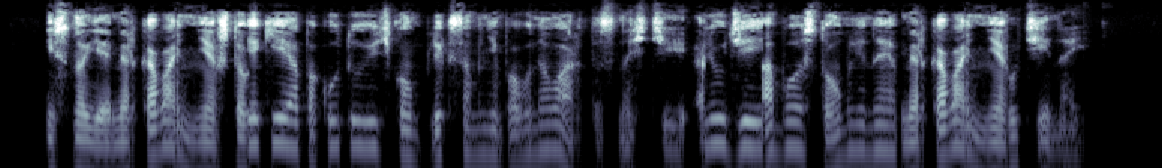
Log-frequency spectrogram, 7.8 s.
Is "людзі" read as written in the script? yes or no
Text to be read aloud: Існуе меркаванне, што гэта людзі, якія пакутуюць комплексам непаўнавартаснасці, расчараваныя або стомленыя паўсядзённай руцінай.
no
